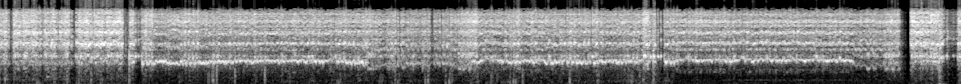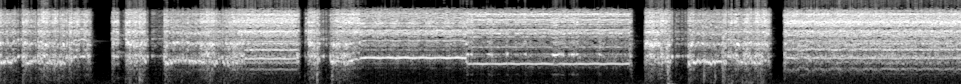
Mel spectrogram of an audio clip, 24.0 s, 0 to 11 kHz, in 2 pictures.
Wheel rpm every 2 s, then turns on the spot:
200, 220, 230, 220, 220, 210, 210, 250, 260, 240, 220, 250.
none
